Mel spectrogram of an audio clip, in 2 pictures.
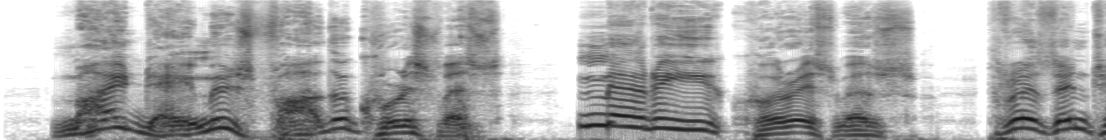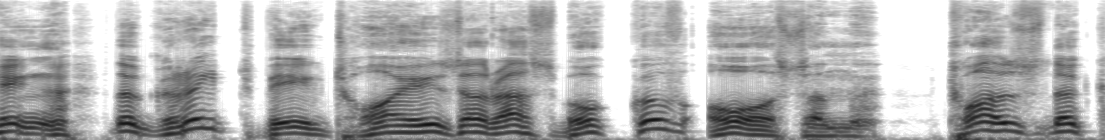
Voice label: SANTA VOICE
